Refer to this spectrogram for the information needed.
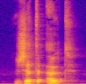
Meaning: inflection of uitzetten: 1. singular past indicative 2. singular past/present subjunctive
- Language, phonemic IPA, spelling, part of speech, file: Dutch, /ˌzɛtə ˈœy̯t/, zette uit, verb, Nl-zette uit.ogg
